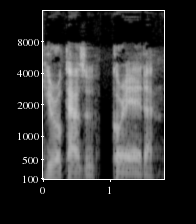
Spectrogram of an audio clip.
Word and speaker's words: Hirokazu Kore-eda: It's a Hirokazu Koreeda.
